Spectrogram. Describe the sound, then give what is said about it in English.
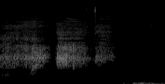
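Someone blows their nose in three quick, forceful bursts of breathy, rasping noise, the second the strongest, then the sound drops away to near silence with a faint low rumble. “It's gonna blow my nose. I'm really sorry.”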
